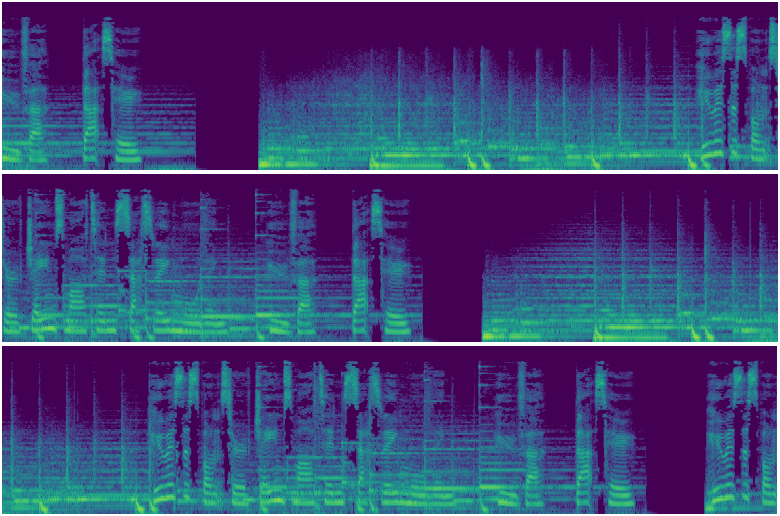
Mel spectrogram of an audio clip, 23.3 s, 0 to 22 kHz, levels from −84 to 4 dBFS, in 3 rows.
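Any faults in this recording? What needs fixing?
From 2.03 to 6.03 s an adaptive stream at a lower bitrate cuts everything above 8.7 kHz and adds codec artefacts, which fits a rendition at about 12 kbit/s. Unlike a dropout, it switches abruptly with no gap. Buffer more ahead or cap downward bitrate switching so brief connection slowdowns don't force the lowest rendition.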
